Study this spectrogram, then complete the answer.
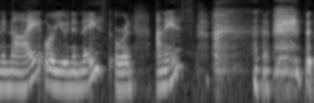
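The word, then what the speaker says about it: Anaïs: beautiful pretty as name but some people also pronounce it just and I without the strong s at the end and people say that is how you're supposed to pronounce it people on forums who cool that say they that's my name this is how I spell it but I say and I and the S should be silent so can anyone clear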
